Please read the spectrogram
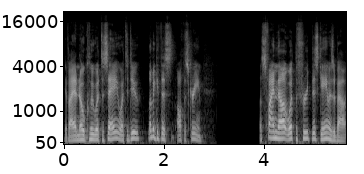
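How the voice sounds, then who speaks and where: This man talks very fast. His voice sits fairly high. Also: ordinary pitch variation. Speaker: game streamer. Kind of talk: live gameplay commentary. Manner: loud.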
